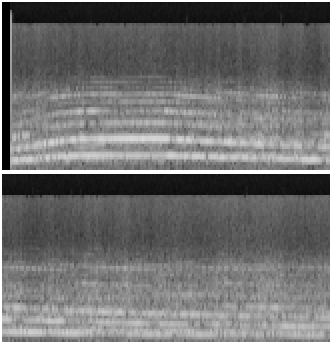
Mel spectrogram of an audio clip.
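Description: Air-raid siren wailing: one long tone that starts suddenly, rises briefly, then slowly falls in pitch.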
